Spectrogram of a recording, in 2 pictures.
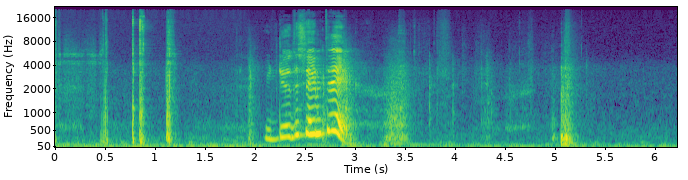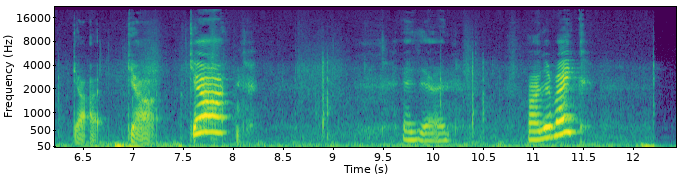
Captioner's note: machine sound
